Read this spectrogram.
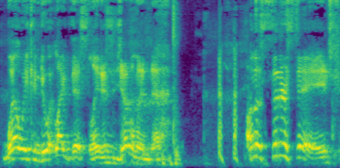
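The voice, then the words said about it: Announcer voice. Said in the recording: “You have an announcer voice?”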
